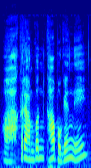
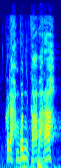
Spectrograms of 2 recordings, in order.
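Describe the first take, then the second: First: It is said in a sad, mournful voice. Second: It is said in a strong, encouraging voice.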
